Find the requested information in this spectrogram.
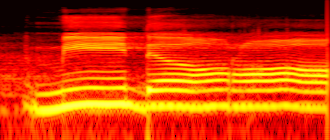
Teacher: huruf dalnya dipantulkan dengan pantulan ringan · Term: Qalqalah Sugra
